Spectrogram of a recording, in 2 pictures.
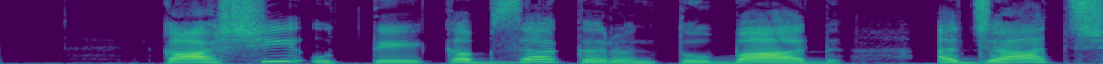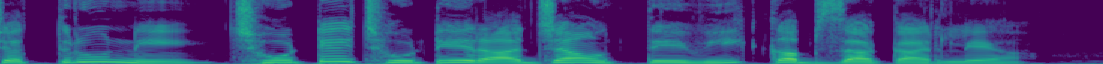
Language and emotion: Punjabi, neutral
